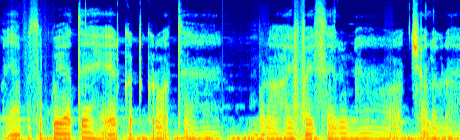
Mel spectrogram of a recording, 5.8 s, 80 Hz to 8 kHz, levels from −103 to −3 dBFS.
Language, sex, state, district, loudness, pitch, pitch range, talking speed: Hindi, male, Bihar, Muzaffarpur, -31 LUFS, 115 Hz, 110-120 Hz, 210 wpm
